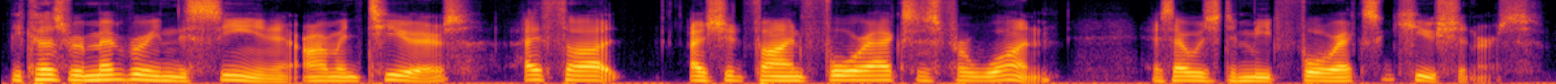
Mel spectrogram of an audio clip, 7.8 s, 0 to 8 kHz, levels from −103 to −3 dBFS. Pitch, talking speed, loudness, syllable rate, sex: 145 Hz, 170 wpm, -19 LUFS, 5.6 syllables/s, male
